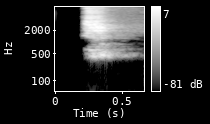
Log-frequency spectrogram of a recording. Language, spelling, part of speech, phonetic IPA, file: Russian, ч, character, [t͡ɕ], Ru-ч.ogg
- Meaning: The twenty-fifth letter of the Russian alphabet, called че (če) and written in the Cyrillic script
